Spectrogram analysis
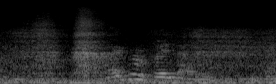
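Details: During a chiropractic session with a 25-year-old man with multiple sclerosis for over 13 years: a sudden sharp intake of breath followed by a brief voiced sound; a gasp over steady room noise.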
